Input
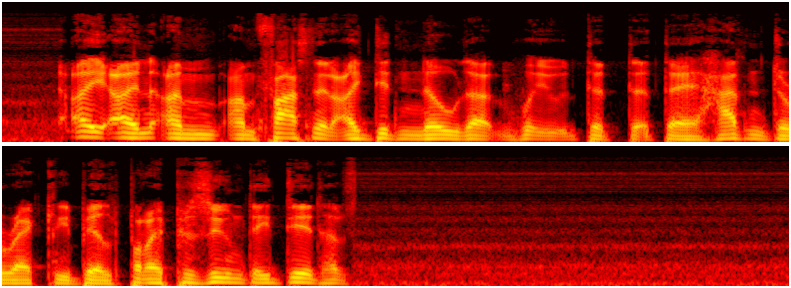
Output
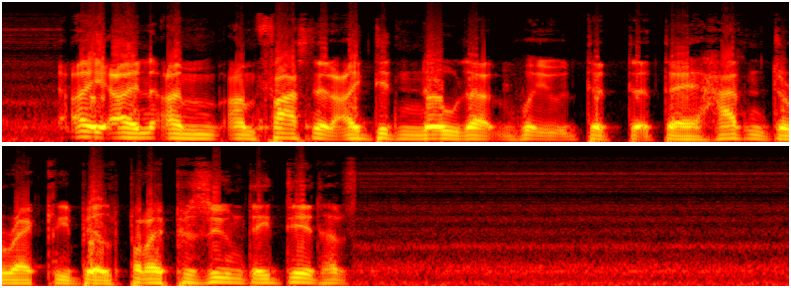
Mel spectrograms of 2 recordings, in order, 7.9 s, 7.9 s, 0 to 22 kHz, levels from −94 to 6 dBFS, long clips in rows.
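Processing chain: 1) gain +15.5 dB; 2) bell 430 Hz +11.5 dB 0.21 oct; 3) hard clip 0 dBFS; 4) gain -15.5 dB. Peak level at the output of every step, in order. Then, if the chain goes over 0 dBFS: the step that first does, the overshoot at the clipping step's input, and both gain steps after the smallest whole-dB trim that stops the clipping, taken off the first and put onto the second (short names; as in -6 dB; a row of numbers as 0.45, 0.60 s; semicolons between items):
+4.5, +10.0, 0.0, -15.5 dBFS; step 1, 10.0 dB; step 1 +5.5 dB, step 4 -5.5 dB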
